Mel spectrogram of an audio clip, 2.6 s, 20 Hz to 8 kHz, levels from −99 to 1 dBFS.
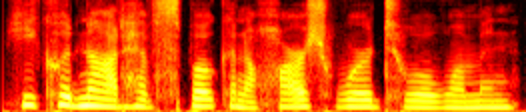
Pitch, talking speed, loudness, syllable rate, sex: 180 Hz, 250 wpm, -17 LUFS, 5.1 syllables/s, female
